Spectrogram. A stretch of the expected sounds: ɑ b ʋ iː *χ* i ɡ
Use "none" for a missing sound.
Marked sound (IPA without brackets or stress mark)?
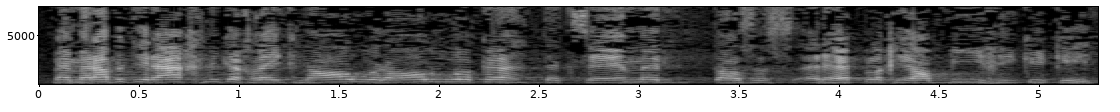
χ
